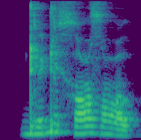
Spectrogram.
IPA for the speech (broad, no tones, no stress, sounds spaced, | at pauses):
ɖ ɨ ɖ ɘ x ɔ zˤ o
